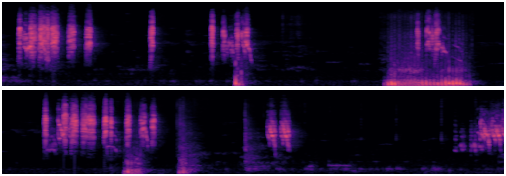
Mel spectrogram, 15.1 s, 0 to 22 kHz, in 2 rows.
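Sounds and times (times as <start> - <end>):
budgerigar chirping: 3.1 - 3.8, 6.2 - 6.9.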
